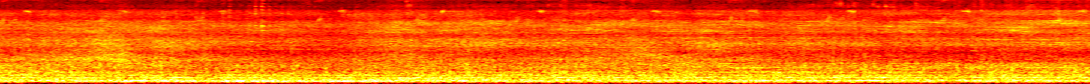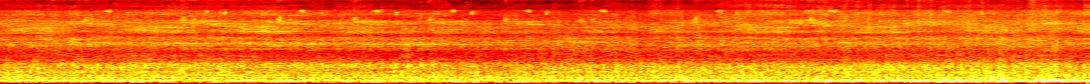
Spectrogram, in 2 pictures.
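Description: Double-stack intermodal container freight train rolling past: a steady, loud low rumble of the well cars' wheels running on the rails.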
